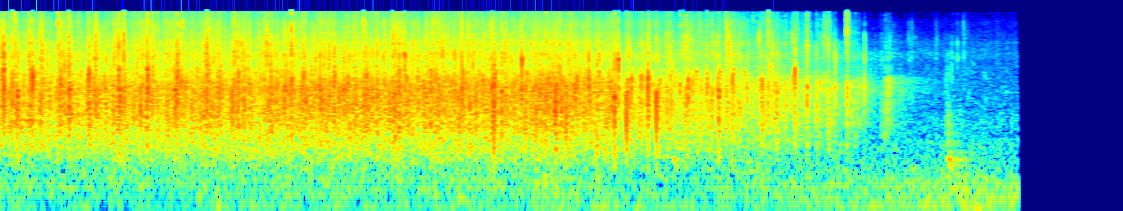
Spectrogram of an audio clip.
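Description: An audience applauds loudly in a large room, and the clapping slowly fades away.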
